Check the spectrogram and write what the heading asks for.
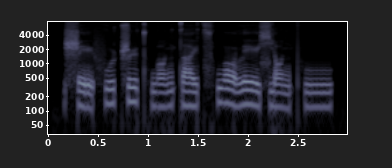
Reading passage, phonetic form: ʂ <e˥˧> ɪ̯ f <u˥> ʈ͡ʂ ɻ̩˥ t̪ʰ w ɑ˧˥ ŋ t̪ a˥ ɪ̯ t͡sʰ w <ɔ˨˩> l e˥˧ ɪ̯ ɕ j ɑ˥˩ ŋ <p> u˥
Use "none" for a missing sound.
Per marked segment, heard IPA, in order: ḛ˨˩, u˧˥, ɔ˥˧, pʰ

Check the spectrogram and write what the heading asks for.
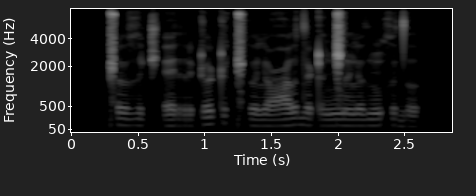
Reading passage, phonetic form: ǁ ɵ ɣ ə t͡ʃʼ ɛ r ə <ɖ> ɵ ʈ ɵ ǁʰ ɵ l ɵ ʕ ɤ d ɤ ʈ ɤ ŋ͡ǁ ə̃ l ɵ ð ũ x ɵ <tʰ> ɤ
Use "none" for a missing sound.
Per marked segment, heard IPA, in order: ʈ, d̪

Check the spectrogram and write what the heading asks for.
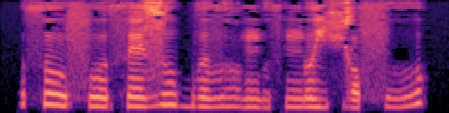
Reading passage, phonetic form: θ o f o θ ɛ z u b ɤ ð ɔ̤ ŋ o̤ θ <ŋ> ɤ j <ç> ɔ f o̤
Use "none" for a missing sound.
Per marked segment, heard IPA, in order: ŋ, ç

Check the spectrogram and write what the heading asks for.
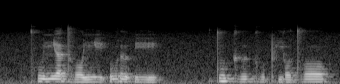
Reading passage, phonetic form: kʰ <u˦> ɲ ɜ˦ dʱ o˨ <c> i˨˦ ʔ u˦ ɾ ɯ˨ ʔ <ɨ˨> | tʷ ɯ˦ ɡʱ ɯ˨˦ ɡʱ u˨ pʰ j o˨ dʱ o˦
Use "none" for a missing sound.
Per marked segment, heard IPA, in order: u˦, ɲ, i˨

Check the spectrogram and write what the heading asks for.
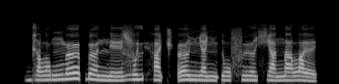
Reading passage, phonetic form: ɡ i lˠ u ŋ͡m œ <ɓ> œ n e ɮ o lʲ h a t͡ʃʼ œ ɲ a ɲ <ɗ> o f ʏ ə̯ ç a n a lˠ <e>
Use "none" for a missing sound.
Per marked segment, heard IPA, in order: ɓ, ɗ, e

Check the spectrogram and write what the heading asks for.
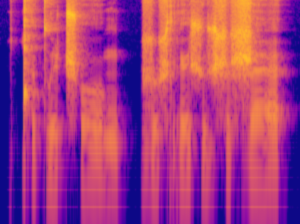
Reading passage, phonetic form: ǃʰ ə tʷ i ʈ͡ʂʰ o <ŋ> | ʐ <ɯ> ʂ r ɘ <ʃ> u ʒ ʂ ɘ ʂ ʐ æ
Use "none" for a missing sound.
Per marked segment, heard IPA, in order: ŋ, u, ʃ

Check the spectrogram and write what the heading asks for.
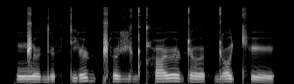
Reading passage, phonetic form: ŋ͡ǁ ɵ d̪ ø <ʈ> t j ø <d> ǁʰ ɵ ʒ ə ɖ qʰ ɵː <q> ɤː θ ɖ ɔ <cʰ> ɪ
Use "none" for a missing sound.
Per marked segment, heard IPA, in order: θ, ɖ, ʈ, cʰ

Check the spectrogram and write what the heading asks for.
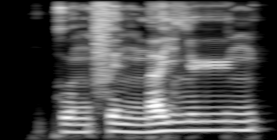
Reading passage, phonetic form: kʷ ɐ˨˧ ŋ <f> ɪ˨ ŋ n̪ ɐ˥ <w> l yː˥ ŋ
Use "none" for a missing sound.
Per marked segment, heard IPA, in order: f, j

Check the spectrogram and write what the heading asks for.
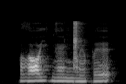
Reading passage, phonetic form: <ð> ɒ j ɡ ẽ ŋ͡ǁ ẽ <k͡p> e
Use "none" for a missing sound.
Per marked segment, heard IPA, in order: ð, p

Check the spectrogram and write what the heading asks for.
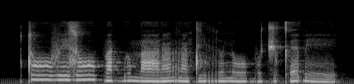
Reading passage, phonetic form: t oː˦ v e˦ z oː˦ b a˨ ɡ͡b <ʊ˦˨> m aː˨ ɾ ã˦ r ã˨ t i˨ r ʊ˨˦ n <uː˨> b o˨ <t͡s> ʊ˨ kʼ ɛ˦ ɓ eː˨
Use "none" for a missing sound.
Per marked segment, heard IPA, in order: ʊ˦˨, oː˨, t͡ʃ

